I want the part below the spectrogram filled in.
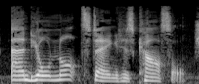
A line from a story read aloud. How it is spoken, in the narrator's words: Shacklebolt told Lupin sternly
